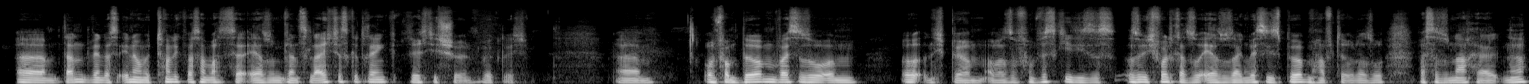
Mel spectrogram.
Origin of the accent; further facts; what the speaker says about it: Cologne, North Rhine-Westphalia, Germany; als Kölner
